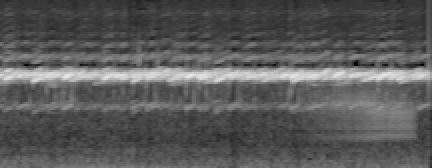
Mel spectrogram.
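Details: Early-spring night at a frog pond, where a massed chorus of spring peepers rings out as overlapping high upslurred peeps, joined late in the clip by a short, lower buzzy rasp.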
